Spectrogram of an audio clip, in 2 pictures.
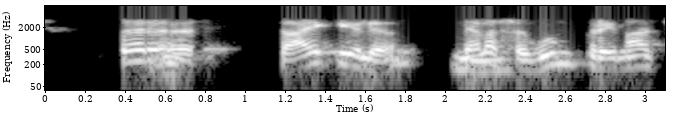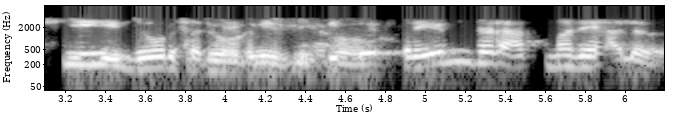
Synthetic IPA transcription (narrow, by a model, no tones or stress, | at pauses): t̪əɾ | kajkeləːt̪jalasəɡuːnpɾemakʰiːd͡zoɽsət̪eeitepɾemd͡zəɾɦat̪̚məd̪ʱjealəː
